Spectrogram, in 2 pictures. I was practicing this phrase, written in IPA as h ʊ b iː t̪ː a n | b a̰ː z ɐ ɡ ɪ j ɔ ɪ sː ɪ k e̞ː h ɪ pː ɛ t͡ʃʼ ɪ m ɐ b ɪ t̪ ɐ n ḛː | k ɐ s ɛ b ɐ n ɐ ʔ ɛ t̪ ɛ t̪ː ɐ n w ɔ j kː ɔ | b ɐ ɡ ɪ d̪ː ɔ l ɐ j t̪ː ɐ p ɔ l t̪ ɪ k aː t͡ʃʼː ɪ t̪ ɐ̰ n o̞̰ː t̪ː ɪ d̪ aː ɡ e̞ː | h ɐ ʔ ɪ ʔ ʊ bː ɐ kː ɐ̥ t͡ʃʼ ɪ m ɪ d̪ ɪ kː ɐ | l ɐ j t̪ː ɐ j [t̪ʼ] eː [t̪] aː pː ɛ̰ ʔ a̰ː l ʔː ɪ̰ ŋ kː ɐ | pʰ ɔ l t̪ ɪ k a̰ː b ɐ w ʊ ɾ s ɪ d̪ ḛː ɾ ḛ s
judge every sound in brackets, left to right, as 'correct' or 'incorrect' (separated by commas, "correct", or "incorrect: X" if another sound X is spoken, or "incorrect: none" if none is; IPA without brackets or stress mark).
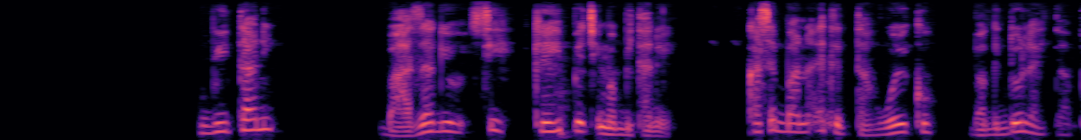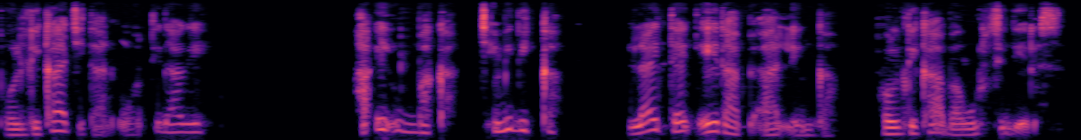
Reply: correct, correct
